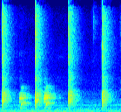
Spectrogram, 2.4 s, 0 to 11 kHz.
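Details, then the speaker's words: Focused (not radial) shockwave therapy device firing in R7 mode at intensity 3: sharp, loud clicking snaps at irregular intervals over quiet room hum. "so I will start the same and you will if I put the same you can see this is green now and I am getting the shot so I'm getting the"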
